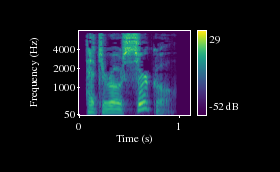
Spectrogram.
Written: heterocercal

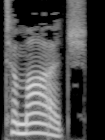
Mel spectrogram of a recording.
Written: tomaj

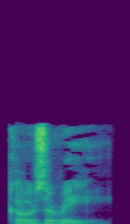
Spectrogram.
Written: causerie

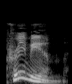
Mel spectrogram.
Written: premium

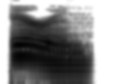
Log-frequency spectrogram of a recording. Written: aeryn

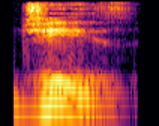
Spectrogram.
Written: jeez

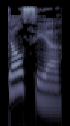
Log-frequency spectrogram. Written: dulcea

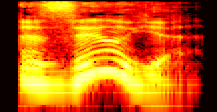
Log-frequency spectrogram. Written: azalea

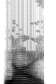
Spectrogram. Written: nye

